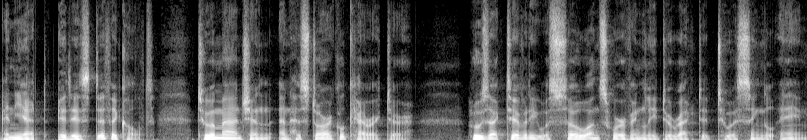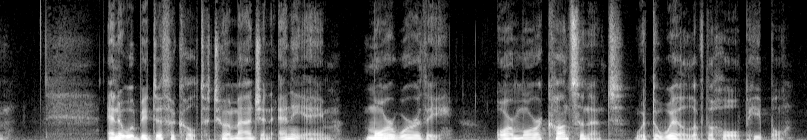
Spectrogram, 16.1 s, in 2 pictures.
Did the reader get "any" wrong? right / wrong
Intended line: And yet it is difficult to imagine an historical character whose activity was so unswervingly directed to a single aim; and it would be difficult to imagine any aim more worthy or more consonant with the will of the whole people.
right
